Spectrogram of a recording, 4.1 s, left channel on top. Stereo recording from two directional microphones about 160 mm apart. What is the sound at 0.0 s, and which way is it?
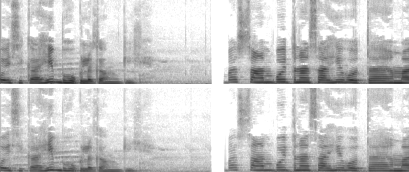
A woman's voice, 30° left (ahead or behind).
